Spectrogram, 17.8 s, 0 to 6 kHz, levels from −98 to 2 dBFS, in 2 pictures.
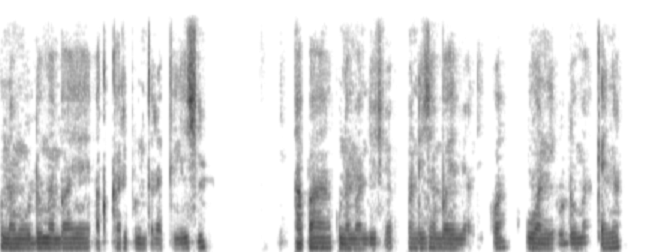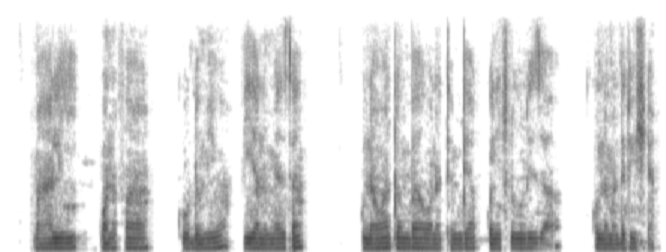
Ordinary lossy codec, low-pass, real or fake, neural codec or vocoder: AAC, 48 kbps; 5.4 kHz; real; none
